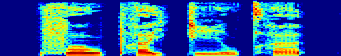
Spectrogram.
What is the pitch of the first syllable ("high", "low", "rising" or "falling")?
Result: high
